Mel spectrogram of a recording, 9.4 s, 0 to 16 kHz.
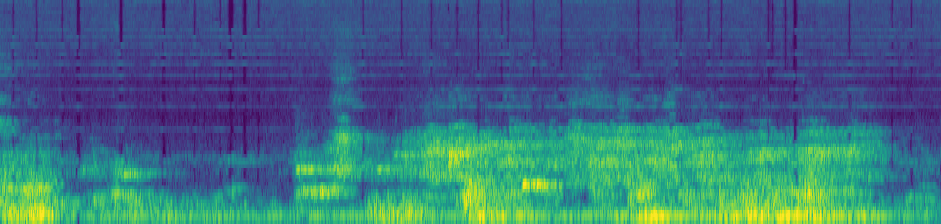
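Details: Brachycephalic dog with obstructive airway syndrome, BOAS functional grade 2: loud, rough snorting stertor runs through most of the clip, with a faint low buzz behind it.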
